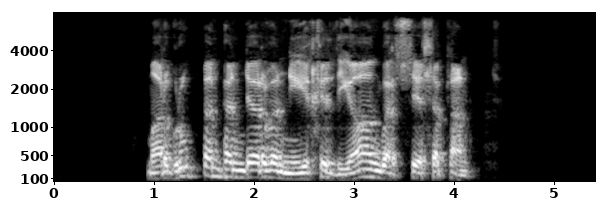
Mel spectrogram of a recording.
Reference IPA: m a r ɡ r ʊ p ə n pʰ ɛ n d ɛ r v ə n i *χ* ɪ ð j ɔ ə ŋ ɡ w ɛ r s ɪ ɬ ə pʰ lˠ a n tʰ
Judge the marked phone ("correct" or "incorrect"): correct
